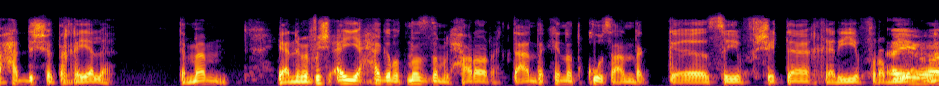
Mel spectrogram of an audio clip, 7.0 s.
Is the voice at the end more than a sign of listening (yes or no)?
yes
